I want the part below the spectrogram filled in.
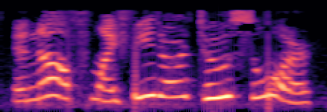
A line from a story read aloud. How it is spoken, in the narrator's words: the king cried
